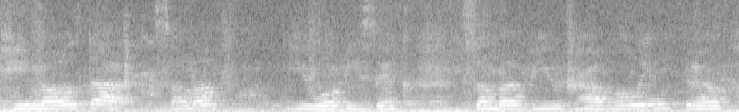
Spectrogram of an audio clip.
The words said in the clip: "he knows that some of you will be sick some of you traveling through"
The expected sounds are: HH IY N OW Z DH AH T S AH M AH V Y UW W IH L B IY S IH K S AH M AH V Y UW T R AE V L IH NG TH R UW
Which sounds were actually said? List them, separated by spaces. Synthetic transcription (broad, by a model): HH IY N OW Z DH AH T S AH M AH V Y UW W IH L B IY S IH K S AH M AH V Y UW T R AE V L IH NG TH R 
